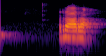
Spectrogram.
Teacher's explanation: ਰਾਰਾ ਜਦੋਂ ਆਪਾਂ ਬੋਲਦੇ ਹਾਂ ਤਾਂ ਸਾਡੀ ਜੀਭ ਹੈ ਜਿਹੜੀ ਥੋੜੀ ਜਿਹੀ ਅਗਲਾ ਹਿੱਸਾ ਥੋੜਾ ਜਿਹਾ ਟੱਚ ਹੋ ਕੇ ਨਾਲ ਦੀ ਨਾਲ ਨੀਚੇ ਜਾਣ ਦੀ ਕੋਸ਼ਿਸ਼ ਕਰਦਾ ਹੈ, ਜਿਹਦੇ ਕਾਰਨ ਇੱਕ ਆਪਾਂ ਕਹ ਲਈਏ ਕਾਂਬਾ ਪੈਦਾ ਹੋ ਜਾਂਦਾ ਨਾ ਜੀਭ ਦੇ ਵਿੱਚ, ਤਾਂ ਤੁਸੀਂ ਇਹਨੂੰ ਬੋਲਦੇ ਹੋ ਕਾਮਵੇਂ ਵਿਅੰਜਨ।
